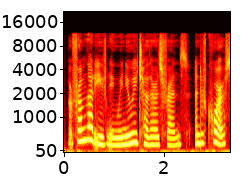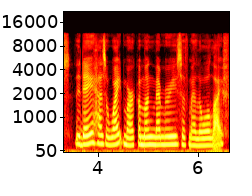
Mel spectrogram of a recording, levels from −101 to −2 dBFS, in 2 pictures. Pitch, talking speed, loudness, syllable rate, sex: 235 Hz, 225 wpm, -17 LUFS, 5.5 syllables/s, female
